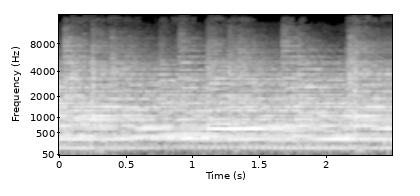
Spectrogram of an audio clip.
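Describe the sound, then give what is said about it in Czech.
Church bells of a church ringing continuously in the evening, their overlapping tones sustained and resonant, with fresh strikes every second or so blending into a dense, loud wash of metallic chiming. No voices are heard. “Ja sam zvona to veče zapravo čuo po prvi put.”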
